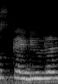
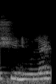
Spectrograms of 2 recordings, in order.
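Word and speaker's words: scheduler: शेड्यूलर जो है मेरा, इसको स्केड्यूलर भी बोलते हैं, बट my pronunciation is शेड्यूलर, तो अगर आप स्केड्यूलर बोलते हैं इट्स अप टू यू।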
